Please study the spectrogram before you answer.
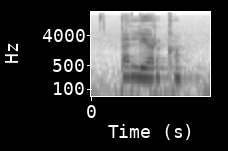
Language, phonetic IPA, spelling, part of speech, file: Belarusian, [taˈlʲerka], талерка, noun, Be-талерка.ogg
- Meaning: plate (a serving dish)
